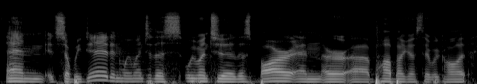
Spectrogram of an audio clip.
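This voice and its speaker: Podcast host guy talking fast, clean smooth voice, chatty and playful, jokes at his own expense. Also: medium pitch, steady tone. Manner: chatty, playful, self-deprecating. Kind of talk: casual chat.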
